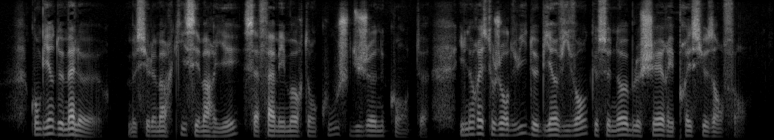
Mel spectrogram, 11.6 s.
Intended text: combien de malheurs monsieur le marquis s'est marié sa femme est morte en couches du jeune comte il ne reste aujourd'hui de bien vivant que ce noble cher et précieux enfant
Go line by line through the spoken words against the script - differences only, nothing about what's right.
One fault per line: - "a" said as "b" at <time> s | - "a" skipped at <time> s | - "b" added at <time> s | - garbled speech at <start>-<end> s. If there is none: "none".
none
